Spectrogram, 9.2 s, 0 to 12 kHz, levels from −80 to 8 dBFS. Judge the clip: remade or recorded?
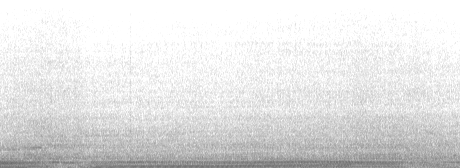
recorded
